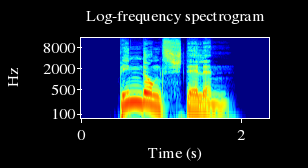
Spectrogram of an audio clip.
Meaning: plural of Bindungsstelle
- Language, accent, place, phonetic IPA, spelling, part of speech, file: German, Germany, Berlin, [ˈbɪndʊŋsˌʃtɛlən], Bindungsstellen, noun, De-Bindungsstellen.ogg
